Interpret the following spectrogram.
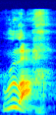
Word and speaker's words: ruach: is the Hebrew word ruach can you say that with me now you got to say like you got some popcorn stuck in the back of your throat right it's and so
